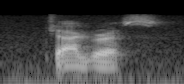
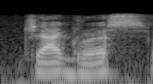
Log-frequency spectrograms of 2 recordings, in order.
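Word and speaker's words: Jagras: So if you go out and hunt like a great jagger, you might have to correct my pronunciation on this one. – All right. Yeah. – Jagus, is it? – Jagrus. – Jagrus, right? You go and hunt one of them, and you chop it up, and that battle might take you 20 minutes.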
